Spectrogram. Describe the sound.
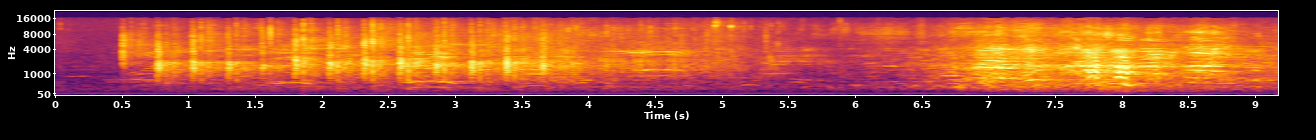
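An audience bursts into sustained clapping, a dense patter of many hands that eases briefly before swelling louder again near the end, with crowd voices and laughter mixed in.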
